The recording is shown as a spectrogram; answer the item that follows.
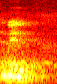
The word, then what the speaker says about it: meme: Saya kemarin beberapa kali lihat ada meme gitu, meme ya bacanya, tulisannya meme ya, bacanya meme.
